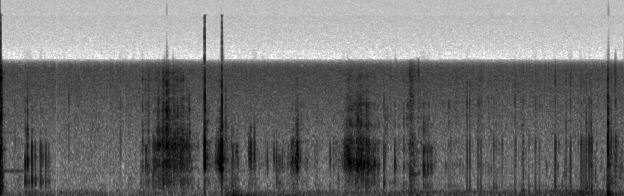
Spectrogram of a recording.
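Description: Handling noise close to the microphone: hands moving and rubbing hard plastic action-figure parts, with two rustling swells and a few sharp plastic clicks, the last near the end.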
